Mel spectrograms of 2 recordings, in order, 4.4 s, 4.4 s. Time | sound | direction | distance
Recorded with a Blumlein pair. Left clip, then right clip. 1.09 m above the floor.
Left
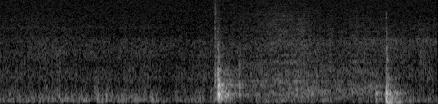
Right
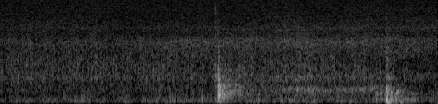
2.1 | a drawer | 60° left | 0.9 m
